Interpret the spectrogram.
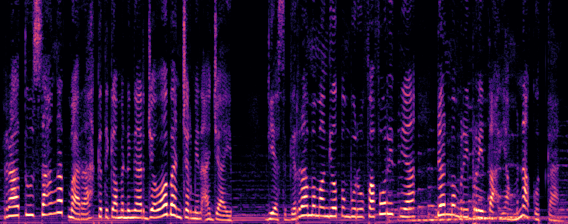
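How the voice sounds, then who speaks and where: Female narrator, high voice, very lively intonation, expressive, scripted children's fairy tale, background music. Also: moderate pace. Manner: expressive storytelling.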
